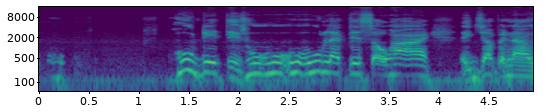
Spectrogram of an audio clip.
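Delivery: high, angry yelling. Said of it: "I'm just going off".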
